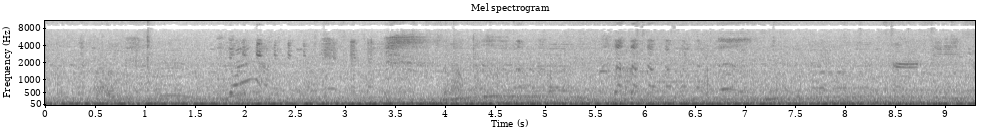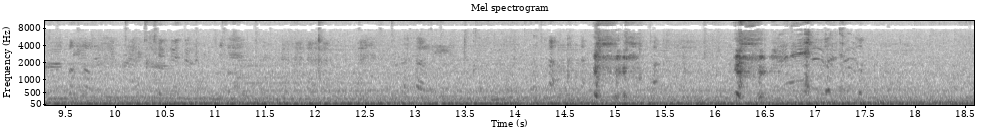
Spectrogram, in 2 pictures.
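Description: An engine rumbles low and steady throughout.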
